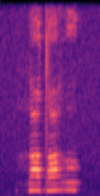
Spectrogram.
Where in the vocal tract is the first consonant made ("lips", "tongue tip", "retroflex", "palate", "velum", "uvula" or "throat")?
throat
